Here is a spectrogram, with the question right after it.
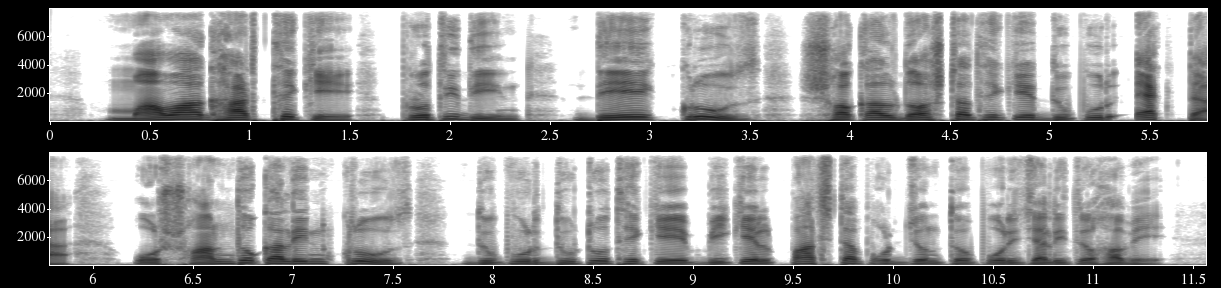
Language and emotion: Bengali, neutral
